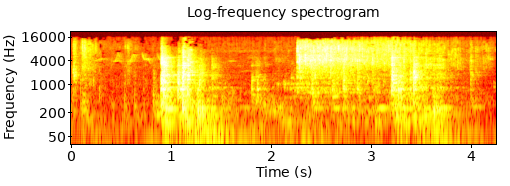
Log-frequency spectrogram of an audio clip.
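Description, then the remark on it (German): Water from a hand pump splashes out in a couple of short bursts as people wash under it, then gushes in a steady stream for the last couple of seconds. “Wascht euch unter der Pumpe rasch.”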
